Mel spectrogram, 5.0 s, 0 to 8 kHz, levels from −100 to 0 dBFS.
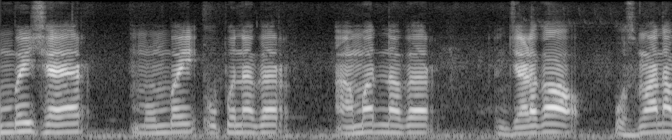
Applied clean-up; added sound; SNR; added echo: none; none; none; none.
